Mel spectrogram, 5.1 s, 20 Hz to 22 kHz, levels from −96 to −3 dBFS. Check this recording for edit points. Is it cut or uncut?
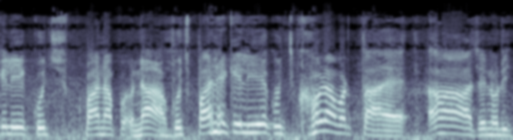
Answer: cut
